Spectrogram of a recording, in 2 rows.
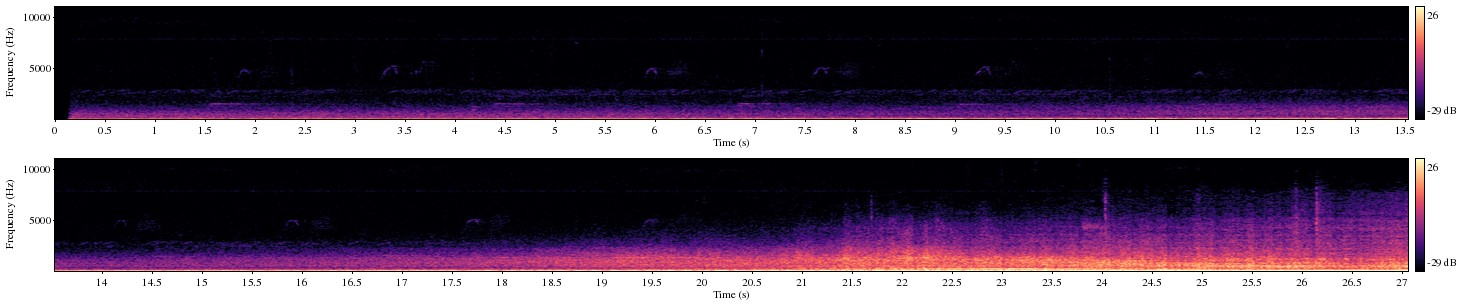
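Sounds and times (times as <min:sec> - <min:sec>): low rumble: 0:00.2 - 0:27.0.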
